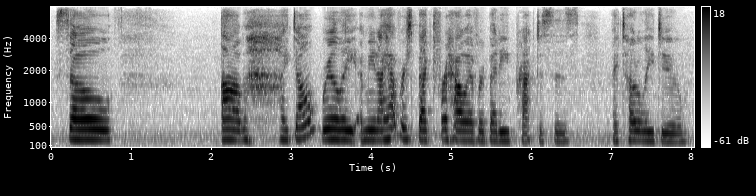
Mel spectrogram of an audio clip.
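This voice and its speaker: Squeaky, allergy-strained woman teaching informally. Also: level tone, unhurried. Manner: conversational, emphatic, down-to-earth asides. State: throat and voice affected by allergy. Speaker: spiritual teacher leading a live online series. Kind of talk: informal livestream lesson. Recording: noticeable background noise.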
